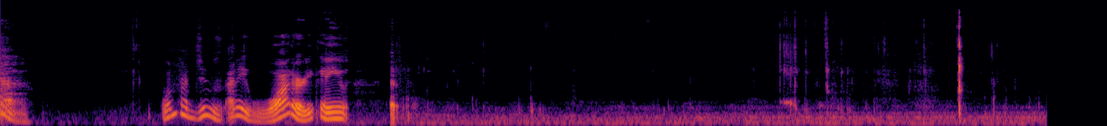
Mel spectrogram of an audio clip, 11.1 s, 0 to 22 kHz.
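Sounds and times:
low car cabin hum: 0.0 - 10.5
mouth drinking and chewing: 3.8 - 10.5.

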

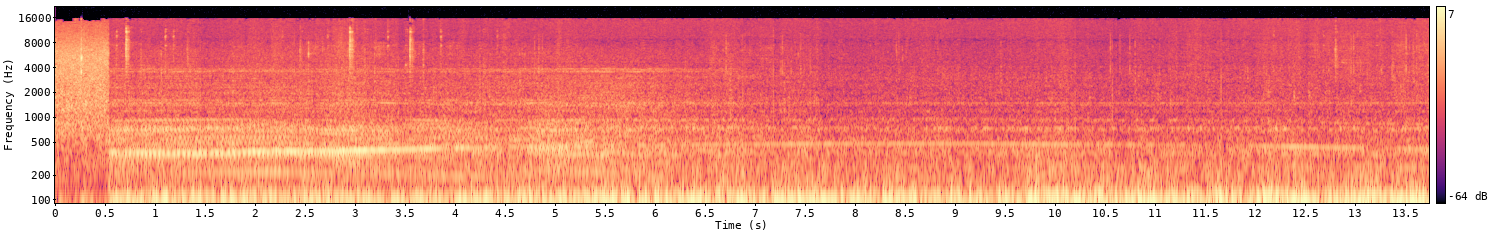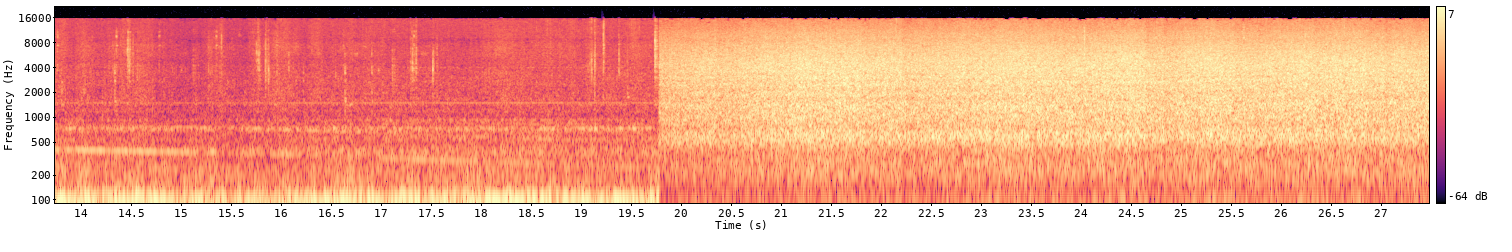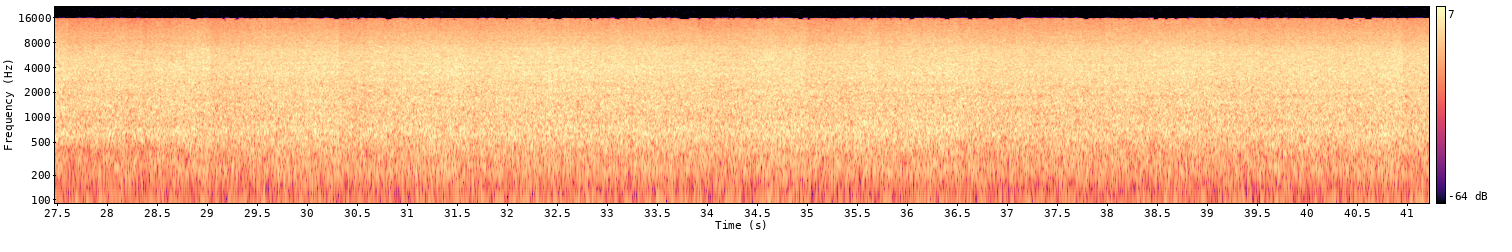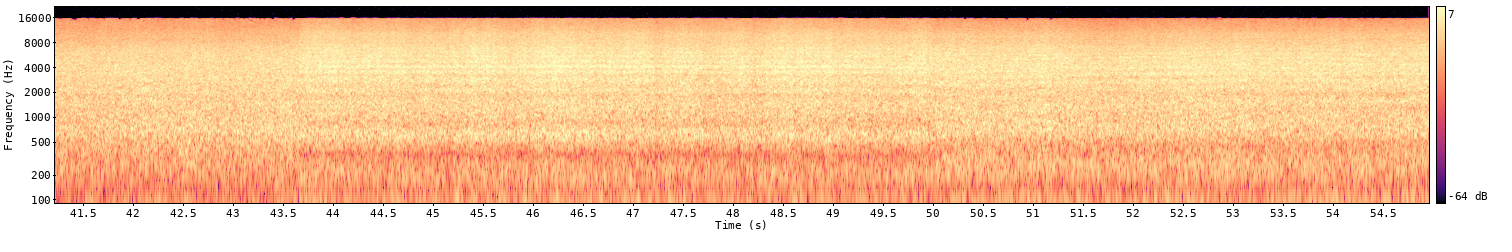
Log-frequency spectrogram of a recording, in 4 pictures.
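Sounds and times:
river rushing over rapids: 19.8 - 54.9.

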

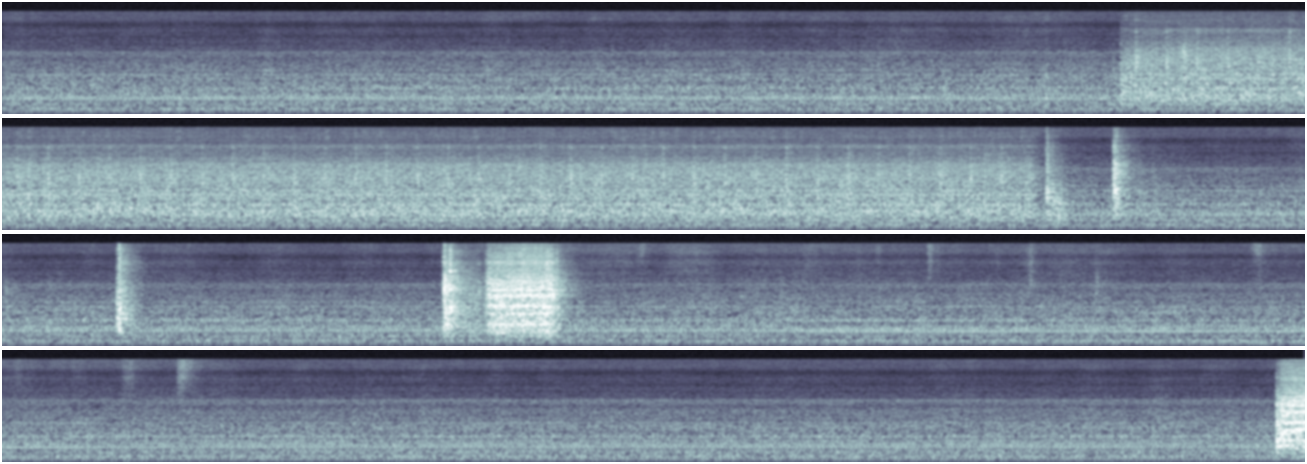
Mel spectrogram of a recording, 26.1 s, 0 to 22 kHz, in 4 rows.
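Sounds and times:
printer mechanical whir: 5.6 - 12.3, 15.2 - 16.0.

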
